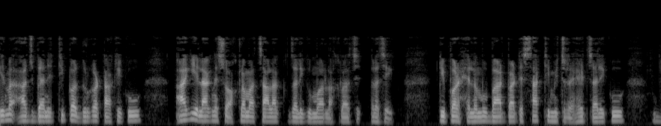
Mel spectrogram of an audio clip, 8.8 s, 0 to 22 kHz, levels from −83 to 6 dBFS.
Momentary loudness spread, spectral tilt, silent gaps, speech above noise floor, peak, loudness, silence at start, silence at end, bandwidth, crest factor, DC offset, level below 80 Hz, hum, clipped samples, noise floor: 10 LU; -4 dB/octave; none; 25 dB; -8 dBFS; -32 LUFS; 0 s; 0 s; 7.6 kHz; 24 dB; under 0.1%; -70 dBFS; none; under 0.1%; -56 dBFS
